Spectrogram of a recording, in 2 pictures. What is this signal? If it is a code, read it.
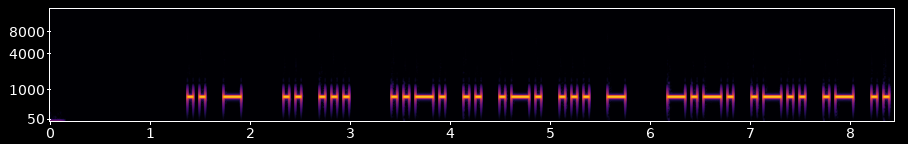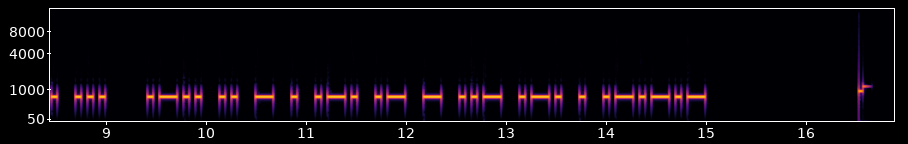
Morse code, heard as a keyed tone, about 20 wpm, 700 Hz. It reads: IT IS FIRST CLASS LITERATURE.
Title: Sentences from Top 1000 Words - Review Part 3 - 20wpm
